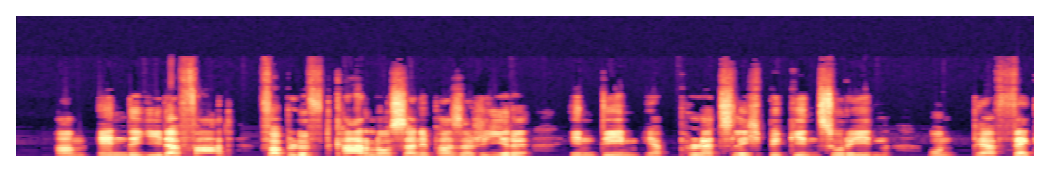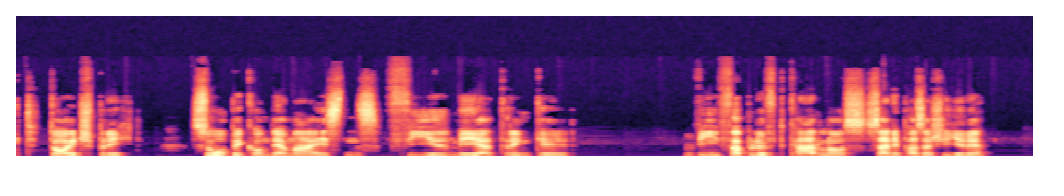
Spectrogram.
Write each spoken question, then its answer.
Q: Wie verblüfft Carlos seine Passagiere?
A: Indem er plötzlich beginnt zu reden und perfektes Deutsch spricht.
